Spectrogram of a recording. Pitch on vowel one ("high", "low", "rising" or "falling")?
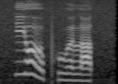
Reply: falling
